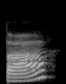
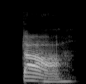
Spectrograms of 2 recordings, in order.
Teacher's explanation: But it's the difference between something like tha, where your tongue is right on your teeth, and da, where your tongue is curled back, sort of touching the sort of middle part of your hard palate. · Term: dental versus retroflex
